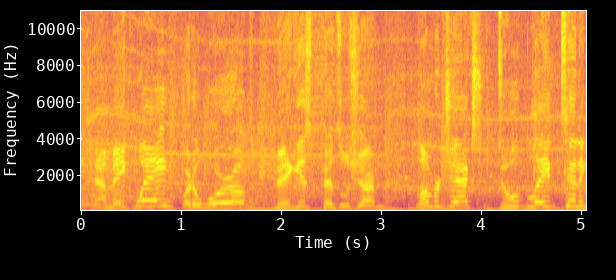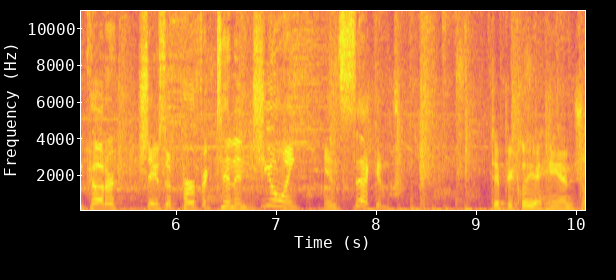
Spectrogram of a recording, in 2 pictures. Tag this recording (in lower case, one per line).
speech
music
